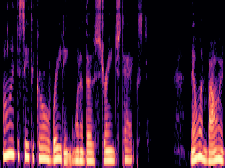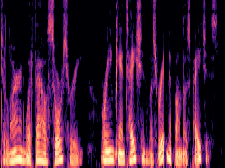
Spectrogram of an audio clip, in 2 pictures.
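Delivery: ordinary delivery, nothing marked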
